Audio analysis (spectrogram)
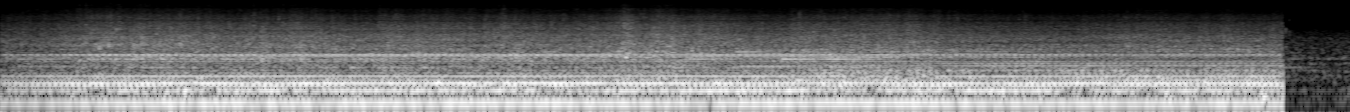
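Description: A sailboat's engine drones steadily as it motors across calm, windless water out of Talaga Harbour, a continuous low hum with water wash that runs unbroken for about thirteen seconds before cutting off abruptly.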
